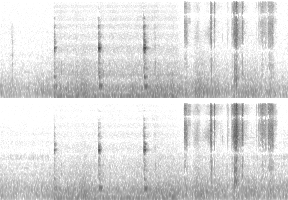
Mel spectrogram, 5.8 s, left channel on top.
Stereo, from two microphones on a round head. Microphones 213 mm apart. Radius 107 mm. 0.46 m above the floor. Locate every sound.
1.1 s ticking: 25° left (ahead or behind)
3.7 s a camera shutter: 50° right (ahead or behind)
